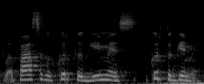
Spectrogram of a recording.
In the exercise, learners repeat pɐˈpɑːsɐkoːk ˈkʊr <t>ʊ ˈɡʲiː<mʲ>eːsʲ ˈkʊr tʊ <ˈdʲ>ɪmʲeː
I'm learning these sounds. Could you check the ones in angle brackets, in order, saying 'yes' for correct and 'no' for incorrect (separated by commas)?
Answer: yes, yes, no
